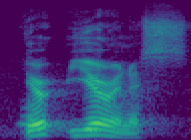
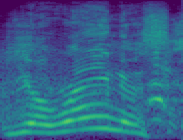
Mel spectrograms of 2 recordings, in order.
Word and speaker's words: Uranus: Uranus, I think, is how we pronounce it. No, Uranus is the thing in the middle.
